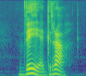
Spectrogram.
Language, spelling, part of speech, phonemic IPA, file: Swedish, vägra, verb, /²vɛːɡra/, Sv-vägra.ogg
- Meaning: to refuse (to do something)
